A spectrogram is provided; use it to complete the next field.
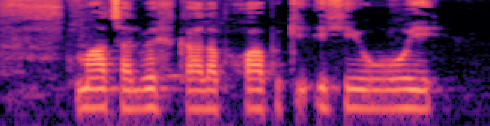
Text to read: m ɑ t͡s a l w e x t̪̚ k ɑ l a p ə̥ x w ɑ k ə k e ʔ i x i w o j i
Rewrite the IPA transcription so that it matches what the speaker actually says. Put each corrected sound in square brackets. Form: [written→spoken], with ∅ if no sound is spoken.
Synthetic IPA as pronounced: m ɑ t͡s a l w e x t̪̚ k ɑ l a p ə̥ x w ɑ [k→p] ə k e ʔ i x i w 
